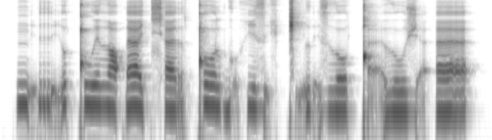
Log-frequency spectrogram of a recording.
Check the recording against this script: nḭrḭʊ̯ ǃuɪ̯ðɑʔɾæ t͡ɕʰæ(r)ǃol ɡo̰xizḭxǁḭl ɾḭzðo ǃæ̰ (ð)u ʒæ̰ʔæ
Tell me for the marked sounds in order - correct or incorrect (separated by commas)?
correct, correct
